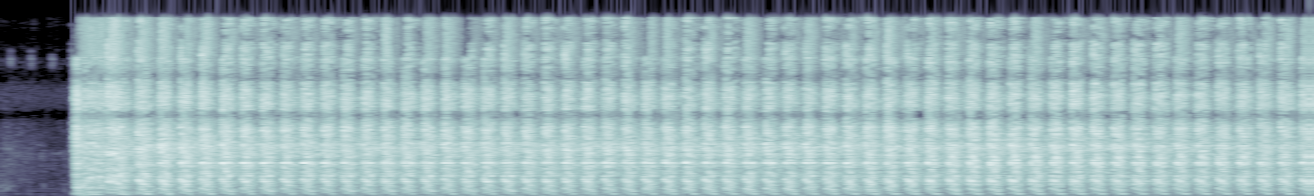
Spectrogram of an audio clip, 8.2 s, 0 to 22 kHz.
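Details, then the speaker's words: 2013 Toyota Prado 150 at over 300,000 km with a brand-new long motor and turbo, freshly charged batteries: steady starter cranking about four pulses a second that never fires; cranks but won't start because one plug was left disconnected. "Well, that didn't go to plan. So, let's uh we haven't had that one before."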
